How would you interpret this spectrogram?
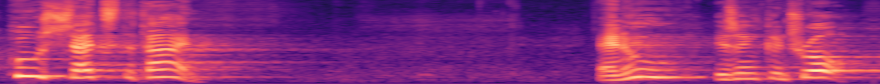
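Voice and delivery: high, loud challenge to the room; loud rhetorical question. Real, not acted. Preacher challenging the congregation, loud and high. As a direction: call out the question with force.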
